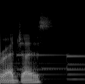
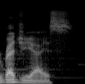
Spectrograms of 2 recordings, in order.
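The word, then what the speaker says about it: Regice: wall for reg ice do you guys say reg ice or Reggie ice like Reggie seel Reggie Rock then do you say Reggie ice or reg ice cuz I've heard it both ways it's no5 Ace turny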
